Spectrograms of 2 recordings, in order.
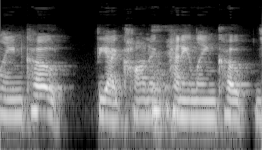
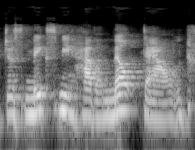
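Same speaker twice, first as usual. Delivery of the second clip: normal talking voice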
